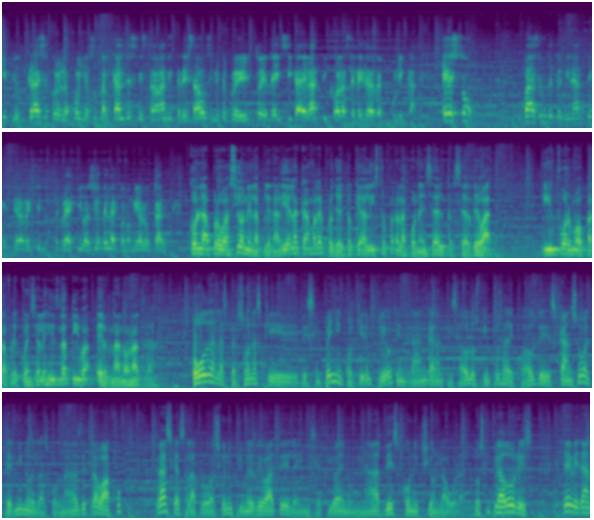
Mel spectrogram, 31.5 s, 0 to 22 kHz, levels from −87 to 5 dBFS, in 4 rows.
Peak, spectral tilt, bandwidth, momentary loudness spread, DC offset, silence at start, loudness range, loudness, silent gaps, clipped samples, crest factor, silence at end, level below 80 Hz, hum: -2 dBFS; -5.5 dB/octave; 15 kHz; 13 LU; under 0.1%; 0 s; 6 LU; -21 LUFS; none; under 0.1%; 18 dB; 0 s; -46 dBFS; none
